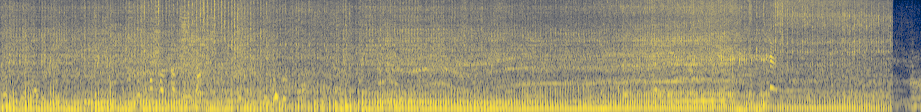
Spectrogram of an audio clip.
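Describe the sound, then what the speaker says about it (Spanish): Noisy motorcycles on Malapascua island run with a continuous mid-pitched engine drone and a rattling putter, loud and close for the whole stretch, then cut off abruptly at the end. "Las ruidosas motos son las únicas que alteran la paz que se vive y se respira en este paraíso."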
